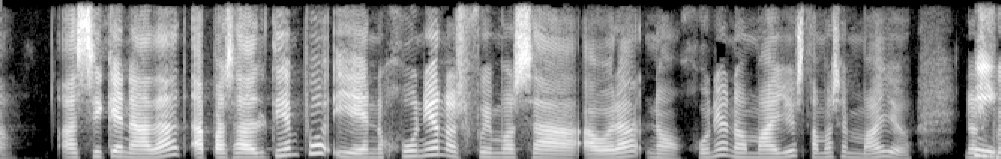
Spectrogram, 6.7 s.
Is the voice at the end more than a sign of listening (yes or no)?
no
